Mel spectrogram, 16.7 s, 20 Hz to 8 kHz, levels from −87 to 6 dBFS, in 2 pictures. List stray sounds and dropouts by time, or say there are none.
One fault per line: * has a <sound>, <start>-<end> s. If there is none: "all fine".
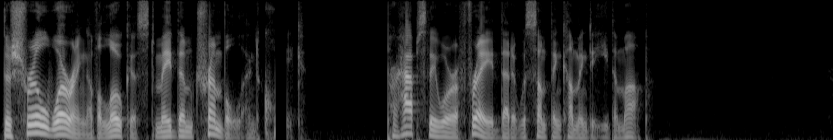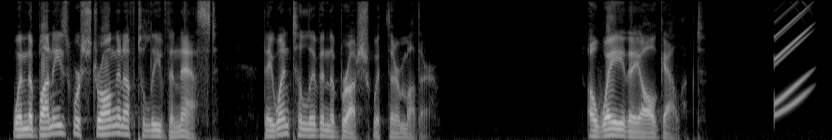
* has a dropout, 2.7-2.9 s
* has a chirp, 16.1-16.5 s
